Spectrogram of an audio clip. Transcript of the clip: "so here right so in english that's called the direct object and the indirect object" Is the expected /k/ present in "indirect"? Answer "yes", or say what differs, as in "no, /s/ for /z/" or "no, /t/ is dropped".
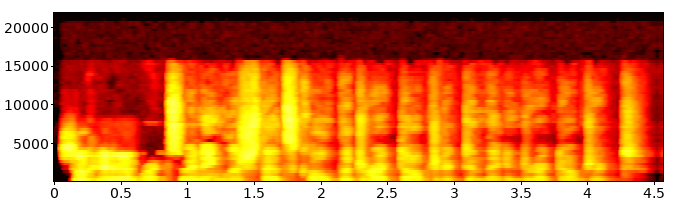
yes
